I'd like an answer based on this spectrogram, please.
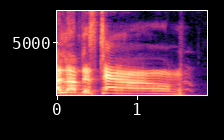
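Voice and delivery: very loud, very high, shrill, raspy wild scream. Telling a story of Picasso firing a pistol into the ceiling, retelling Picasso's scream. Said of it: "And he screams".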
